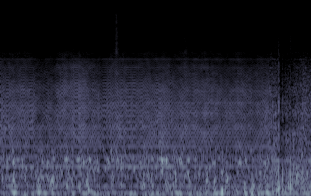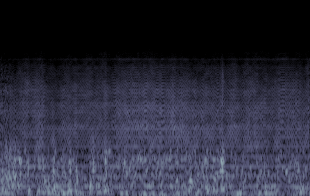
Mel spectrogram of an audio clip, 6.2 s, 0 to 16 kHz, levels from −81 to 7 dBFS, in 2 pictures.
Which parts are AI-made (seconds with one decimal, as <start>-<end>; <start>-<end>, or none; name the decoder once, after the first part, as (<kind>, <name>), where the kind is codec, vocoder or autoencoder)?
0.0-2.7 (vocoder, Vocos); 3.2-6.2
